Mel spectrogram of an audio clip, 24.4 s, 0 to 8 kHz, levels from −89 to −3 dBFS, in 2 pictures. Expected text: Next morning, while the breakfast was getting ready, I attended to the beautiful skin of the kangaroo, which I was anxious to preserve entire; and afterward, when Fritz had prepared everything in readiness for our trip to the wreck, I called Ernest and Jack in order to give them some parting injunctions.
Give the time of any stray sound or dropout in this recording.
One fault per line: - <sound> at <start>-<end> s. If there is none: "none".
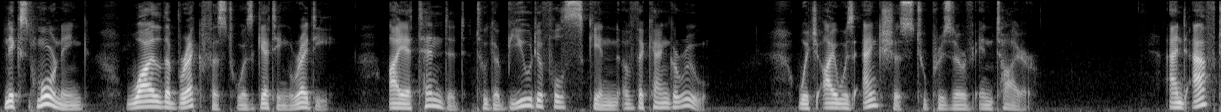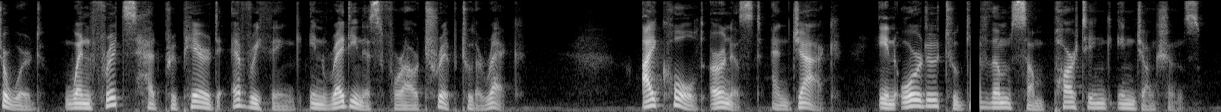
- dropout at 21.9-22.0 s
